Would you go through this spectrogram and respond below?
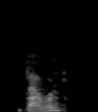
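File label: "baron", British English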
